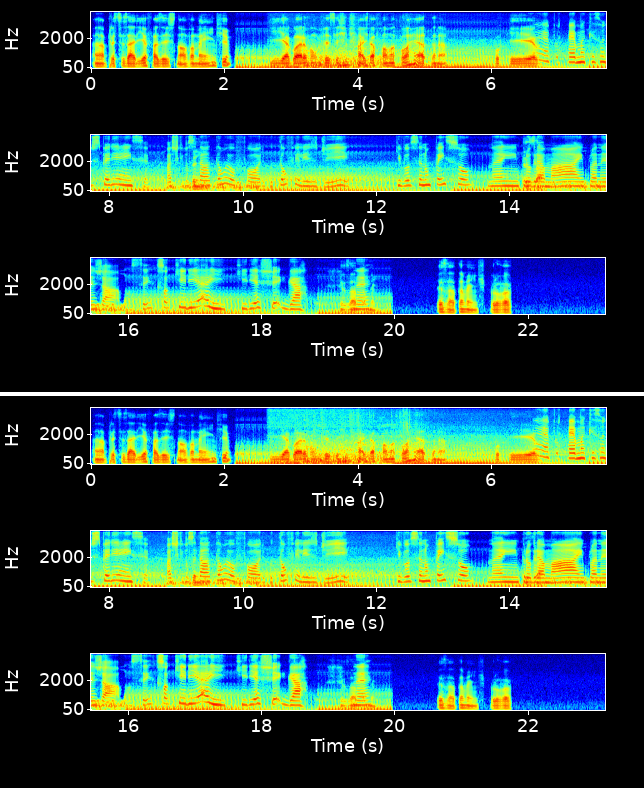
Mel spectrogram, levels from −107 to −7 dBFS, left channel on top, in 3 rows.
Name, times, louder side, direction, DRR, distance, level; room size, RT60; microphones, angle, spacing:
voice 1, 0.0-2.1 2.7-5.4 6.1-6.8 9.2-9.5 14.2-14.5 19.2-19.8 20.6-21.8, left 2 dB, 60° left, 2.0 m, -25 dB
sound 1, 2.2-20.0, equal, ahead, 1.2 m, -33 dB
Subway metro underground, 2.6-13.3, right 1 dB, 70° right, 4.1 m, -37 dB
voice 2, 7.1-8.6 8.9-11.6 12.3-18.7 19.4-19.7, right 2 dB, 30° right, 3.2 m, -28 dB
open air
head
